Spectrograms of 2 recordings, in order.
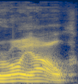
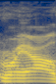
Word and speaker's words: Persona 5 Royal: Persona 5 Royal or Royale? Which is it? Royale. I've been pronouncing it Royale, but I do like cheeseburgers, so I don't know. I think it is Royal. Yeah, Persona 5 Royal, yeah.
